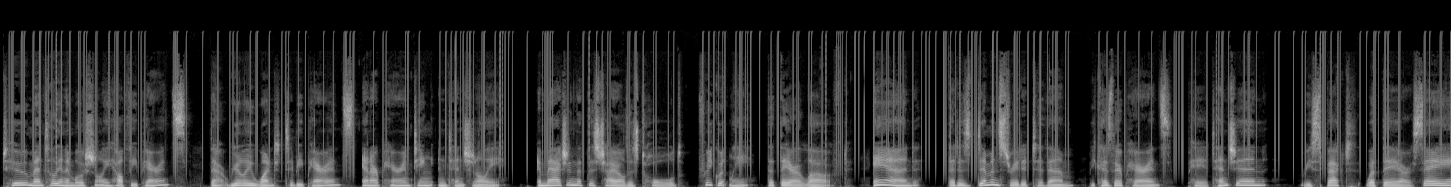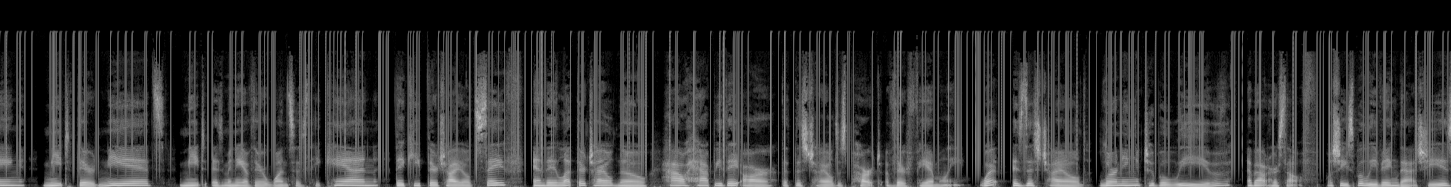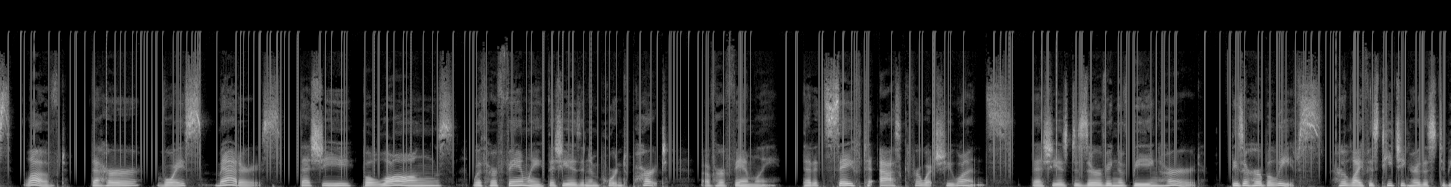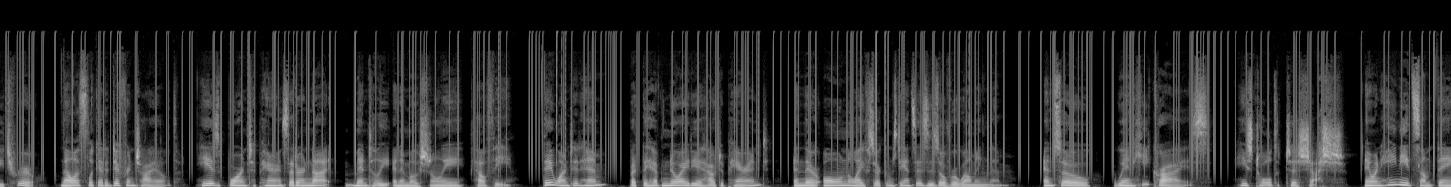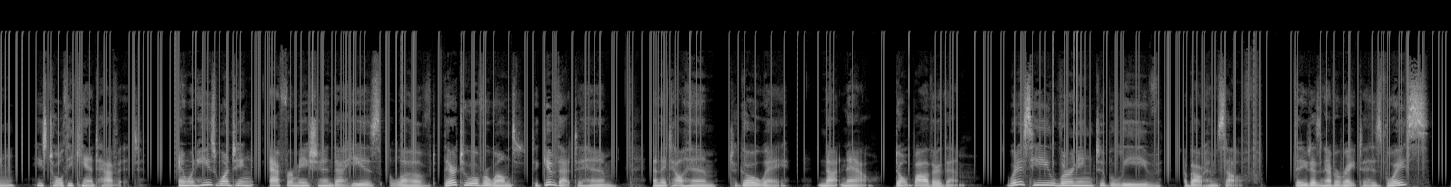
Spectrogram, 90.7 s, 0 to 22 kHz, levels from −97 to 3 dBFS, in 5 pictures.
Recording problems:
crackle, like an old record; noticeable; 15 dB below the speech

